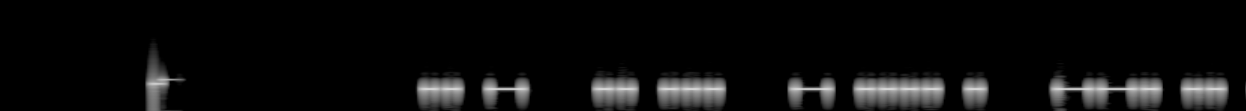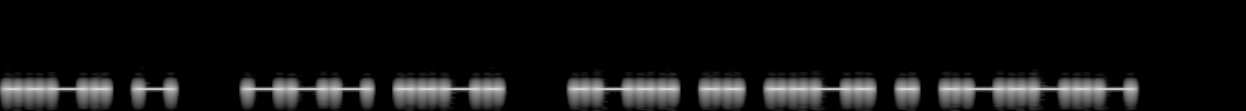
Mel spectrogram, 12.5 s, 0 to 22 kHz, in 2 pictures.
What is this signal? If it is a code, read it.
Morse code, heard as a keyed tone, about 21 wpm, 700 Hz. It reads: IT IS THE GIFT OF LIFE.
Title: Sentences from Top 1000 Words - Review Part 6 - 22wpm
